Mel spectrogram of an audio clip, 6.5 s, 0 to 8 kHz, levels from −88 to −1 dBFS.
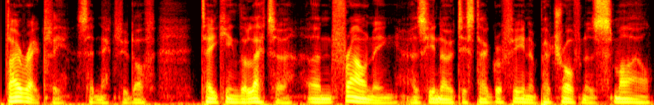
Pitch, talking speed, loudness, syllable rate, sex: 85 Hz, 130 wpm, -20 LUFS, 5.0 syllables/s, male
